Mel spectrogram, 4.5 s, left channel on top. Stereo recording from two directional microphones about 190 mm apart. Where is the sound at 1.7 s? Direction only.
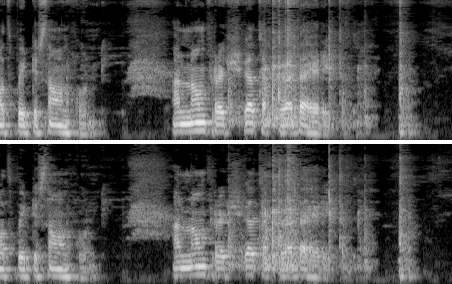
30° left (ahead or behind).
